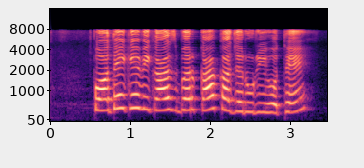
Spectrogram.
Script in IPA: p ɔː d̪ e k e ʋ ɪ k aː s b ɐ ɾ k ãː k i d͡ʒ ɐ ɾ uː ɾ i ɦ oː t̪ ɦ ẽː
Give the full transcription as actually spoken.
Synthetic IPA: p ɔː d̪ e k e ʋ ɪ k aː s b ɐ ɾ k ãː k a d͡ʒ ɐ ɾ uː ɾ i ɦ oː t̪ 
